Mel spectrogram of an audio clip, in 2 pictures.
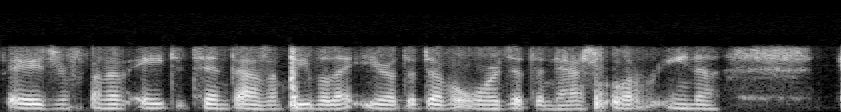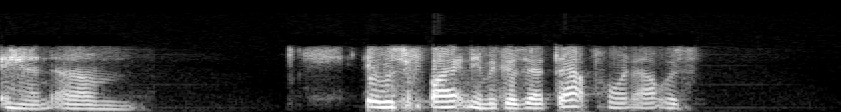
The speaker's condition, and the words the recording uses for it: Spasmodic dysphonia. In essence, I lost control of my voice, which is pretty ironic.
